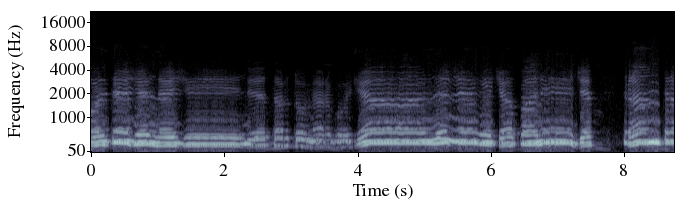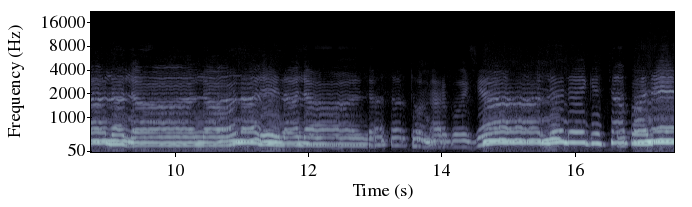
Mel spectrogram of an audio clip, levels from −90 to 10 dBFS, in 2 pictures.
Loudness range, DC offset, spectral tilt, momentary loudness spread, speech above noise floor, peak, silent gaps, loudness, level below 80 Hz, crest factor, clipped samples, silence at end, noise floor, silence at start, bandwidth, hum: 5 LU; under 0.1%; -8.5 dB/octave; 13 LU; 20 dB; -10 dBFS; none; -26 LUFS; -62 dBFS; 14 dB; under 0.1%; 0 s; -49 dBFS; 0 s; 4.5 kHz; none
